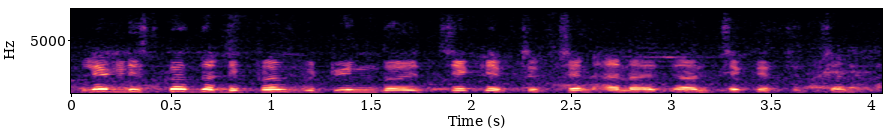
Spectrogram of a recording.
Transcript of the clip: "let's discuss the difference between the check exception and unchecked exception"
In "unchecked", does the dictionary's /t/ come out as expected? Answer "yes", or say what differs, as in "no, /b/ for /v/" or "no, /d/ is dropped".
no, /t/ is dropped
